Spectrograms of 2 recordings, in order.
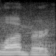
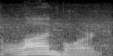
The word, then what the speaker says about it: Lonborg: on first to Jim lomberg at the plate I keep pronouncing his name incorrectly it's lonborg here we go two two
